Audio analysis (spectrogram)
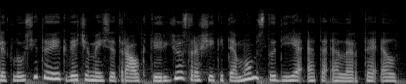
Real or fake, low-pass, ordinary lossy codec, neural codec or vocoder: real; 14.4 kHz; AAC, 64 kbps; none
